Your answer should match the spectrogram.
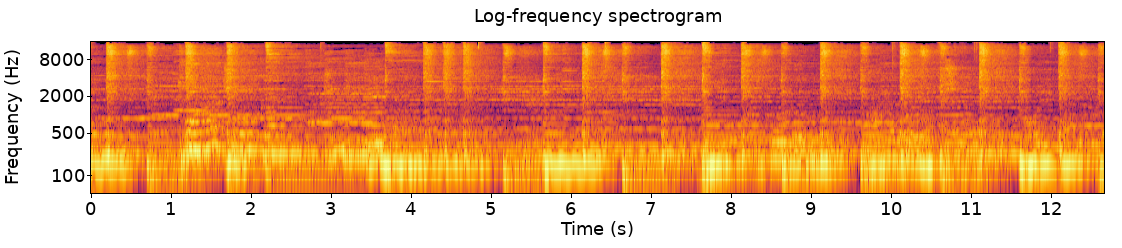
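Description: Korean pop song with a steady beat and a bass line, a man singing over it into a handheld microphone.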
